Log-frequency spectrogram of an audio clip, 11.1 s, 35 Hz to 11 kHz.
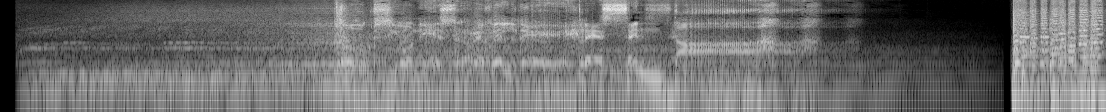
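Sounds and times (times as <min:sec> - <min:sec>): low rumbling drone: 0:00.2 - 0:10.0
man announcing: 0:03.4 - 0:08.6.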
